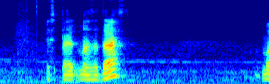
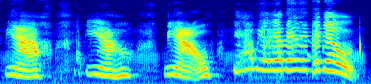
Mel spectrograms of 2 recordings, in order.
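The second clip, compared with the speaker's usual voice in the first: cute anime streamer; 2 semitones higher, 3 dB quieter, much slower than usual. Pretend. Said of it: "Me siento un gatito gordo".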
